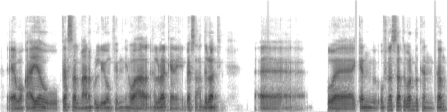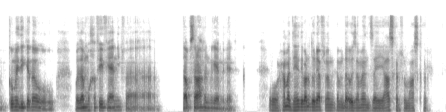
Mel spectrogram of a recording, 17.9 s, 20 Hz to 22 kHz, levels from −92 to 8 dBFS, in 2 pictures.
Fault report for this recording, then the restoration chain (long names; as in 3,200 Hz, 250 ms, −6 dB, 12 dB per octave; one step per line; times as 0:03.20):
0:05.35: click −6 dBFS
0:07.11: click −4 dBFS
0:08.69: click −3 dBFS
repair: click removal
